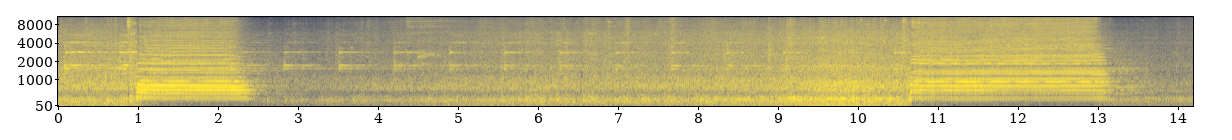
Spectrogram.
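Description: A locomotive horn blasts loudly twice.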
